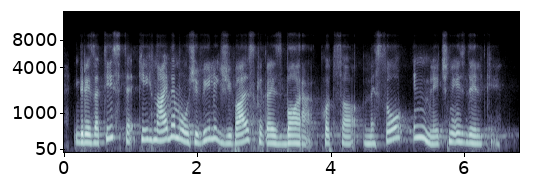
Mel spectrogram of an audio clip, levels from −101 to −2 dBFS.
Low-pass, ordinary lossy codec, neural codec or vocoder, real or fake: 7.2 kHz; Opus, 16 kbps; codec, 16 kHz, 4 kbps, X-Codec, HuBERT features, trained on general audio; fake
